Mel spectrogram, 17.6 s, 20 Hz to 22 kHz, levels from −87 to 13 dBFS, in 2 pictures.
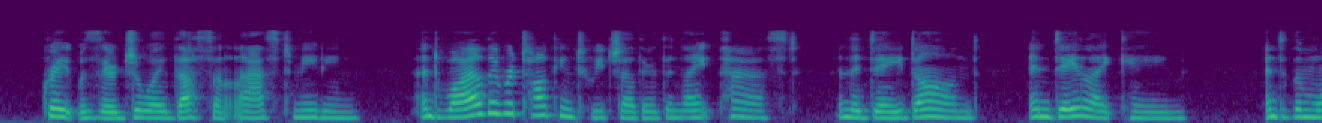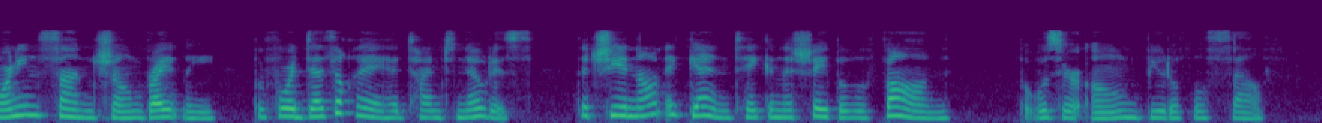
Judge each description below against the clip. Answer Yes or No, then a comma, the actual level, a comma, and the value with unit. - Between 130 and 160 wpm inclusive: No, average, 185 wpm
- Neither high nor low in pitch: No, high, 220 Hz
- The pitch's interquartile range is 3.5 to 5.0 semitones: No, average, 2.9 semitones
